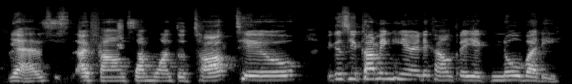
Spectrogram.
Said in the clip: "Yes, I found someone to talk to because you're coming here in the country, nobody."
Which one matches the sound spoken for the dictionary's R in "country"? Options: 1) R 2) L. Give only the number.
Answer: 2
